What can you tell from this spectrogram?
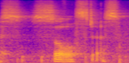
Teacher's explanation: we have first syllable stress Soul um like in the Latin for the sun um um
